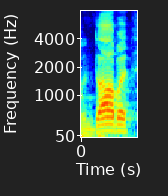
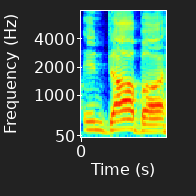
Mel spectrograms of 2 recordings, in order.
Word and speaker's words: indaba: I'll keep it simple now indaba has three syllables but it's almost an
